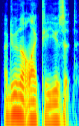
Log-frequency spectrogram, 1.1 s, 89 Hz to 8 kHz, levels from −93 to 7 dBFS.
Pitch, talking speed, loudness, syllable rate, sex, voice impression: 110 Hz, 395 wpm, -18 LUFS, 8.3 syllables/s, male, very masculine, adult-like, slightly thick, slightly relaxed, powerful, bright, slightly soft, clear, fluent, slightly raspy, cool, very intellectual, refreshing, very sincere, calm, slightly mature, very friendly, very reassuring, slightly unique, elegant, slightly wild, sweet, lively, kind, slightly intense, modest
